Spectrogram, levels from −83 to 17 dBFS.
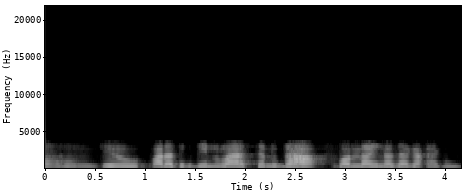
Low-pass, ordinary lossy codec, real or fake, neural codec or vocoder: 3.6 kHz; none; fake; codec, 16 kHz, about 1 kbps, DyCAST, with the encoder's durations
